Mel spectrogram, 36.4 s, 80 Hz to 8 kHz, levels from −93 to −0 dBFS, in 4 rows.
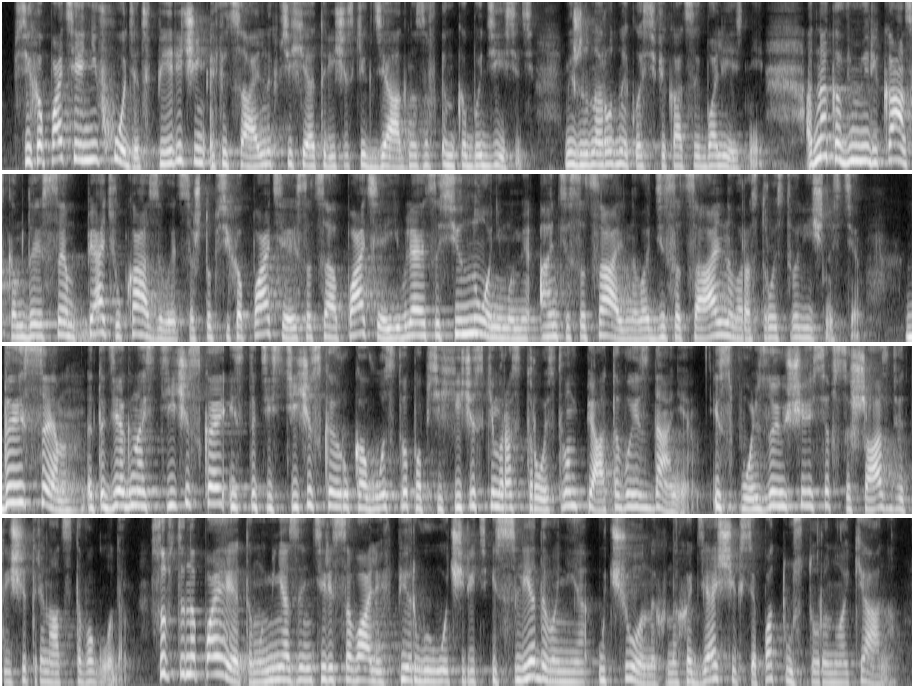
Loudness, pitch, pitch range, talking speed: -15 LUFS, 195 Hz, 175-225 Hz, 95 wpm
